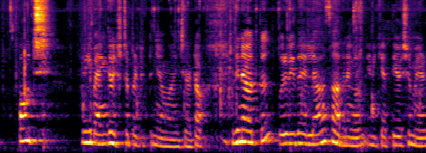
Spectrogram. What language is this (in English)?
Malayalam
